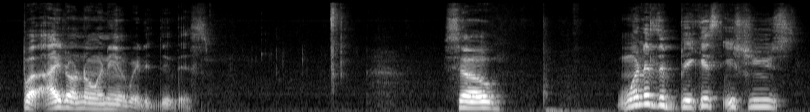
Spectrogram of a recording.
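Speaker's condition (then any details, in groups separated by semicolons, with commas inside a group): Cerebral palsy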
